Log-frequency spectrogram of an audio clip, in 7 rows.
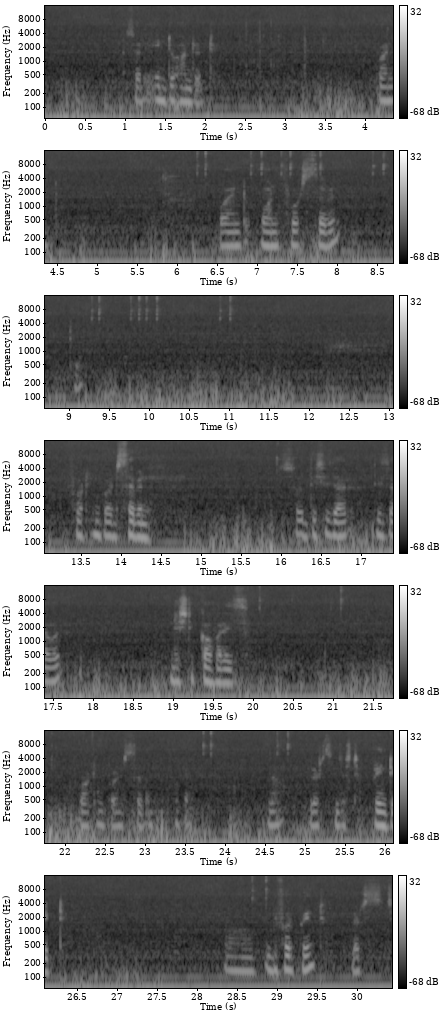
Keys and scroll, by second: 3.3 ctrl+z.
